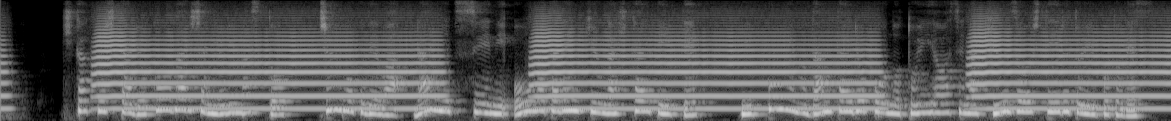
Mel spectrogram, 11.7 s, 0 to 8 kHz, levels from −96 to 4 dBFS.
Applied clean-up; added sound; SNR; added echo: none; Trumpet; 1 dB; reverberation time 0.5 s.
